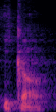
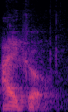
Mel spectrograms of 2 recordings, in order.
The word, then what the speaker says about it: Ico: And if anybody's wondering, the correct pronunciation is Ico, not Aiko.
